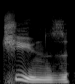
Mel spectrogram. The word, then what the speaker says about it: Tunez: Now, at the Life in Hex Lands, we use one called Tunes, which is spelled T-U-N-E-Z.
